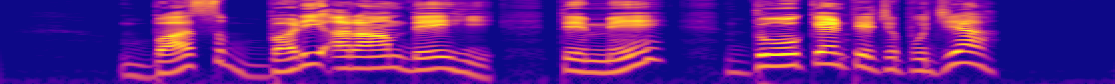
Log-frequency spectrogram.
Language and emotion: Dogri, happy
